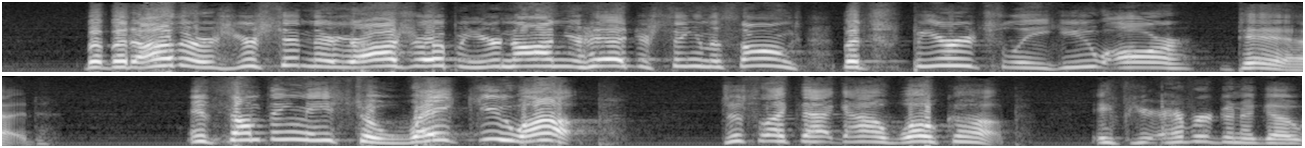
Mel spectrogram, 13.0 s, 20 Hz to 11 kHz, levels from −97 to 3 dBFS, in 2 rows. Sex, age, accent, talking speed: male, 40-59, American, 195 wpm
